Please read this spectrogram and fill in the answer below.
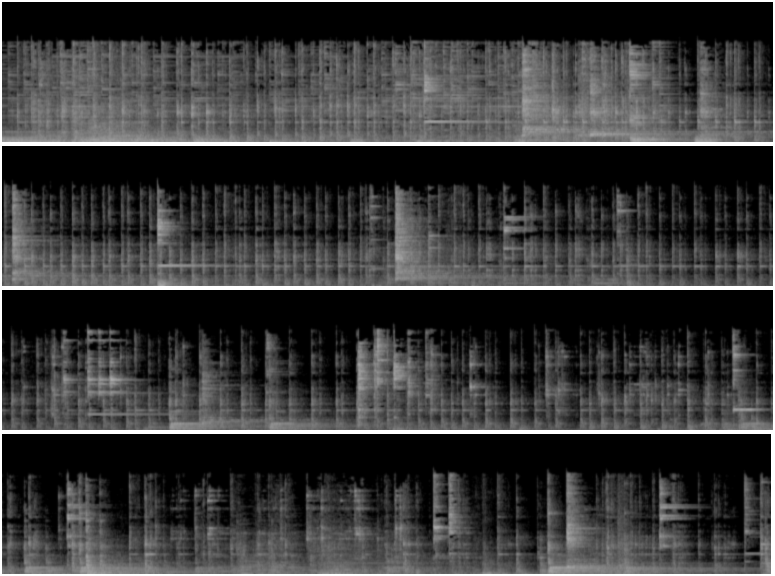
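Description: Free improvisation on grand piano and tabletop percussion: irregular struck notes, metallic clinks and ringing tones with no steady beat.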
